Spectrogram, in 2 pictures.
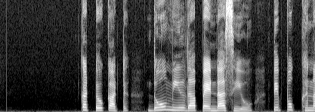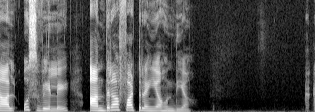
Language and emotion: Punjabi, neutral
